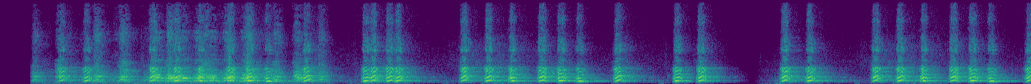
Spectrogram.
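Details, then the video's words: Dog barking in dense, overlapping bursts, several barks packed together, then short volleys separated by brief pauses, repeated over roughly fifteen seconds. "Szczekanie psa"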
